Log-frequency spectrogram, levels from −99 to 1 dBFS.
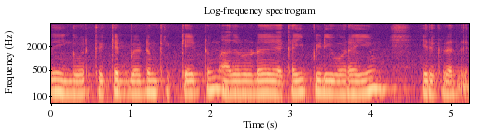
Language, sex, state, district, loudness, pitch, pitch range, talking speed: Tamil, male, Tamil Nadu, Kanyakumari, -15 LUFS, 130 Hz, 125-140 Hz, 105 wpm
